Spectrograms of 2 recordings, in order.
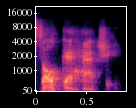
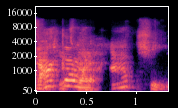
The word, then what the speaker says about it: Salkehatchie: But then it's Salkehatchie. Salkehatchie. It's Salkehatchie.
